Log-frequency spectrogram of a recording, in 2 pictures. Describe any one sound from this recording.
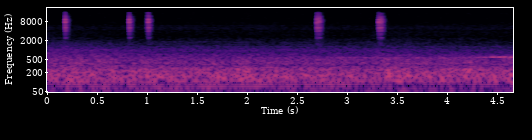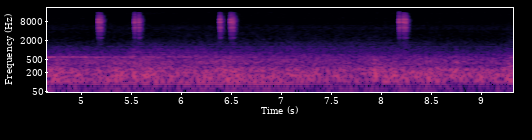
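Short interface clicks sound as menu items are selected.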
